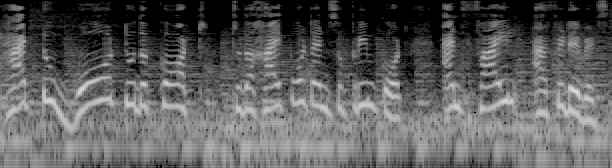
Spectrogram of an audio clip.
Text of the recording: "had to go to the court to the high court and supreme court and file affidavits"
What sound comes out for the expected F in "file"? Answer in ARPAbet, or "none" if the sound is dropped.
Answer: F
